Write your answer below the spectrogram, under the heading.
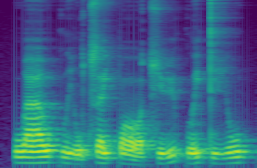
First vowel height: low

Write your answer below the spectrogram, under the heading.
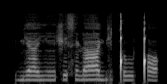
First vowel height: low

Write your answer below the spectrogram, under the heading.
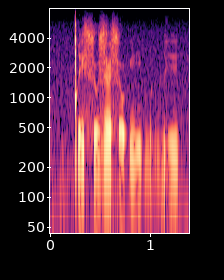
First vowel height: high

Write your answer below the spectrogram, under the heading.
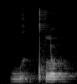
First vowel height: high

